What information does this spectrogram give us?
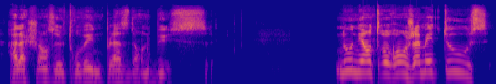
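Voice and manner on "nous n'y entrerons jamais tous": much higher plaintive wail; high moaning complaint. A narrator's reading. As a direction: whimper it in despair. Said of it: "gémit une voix de femme".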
